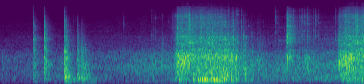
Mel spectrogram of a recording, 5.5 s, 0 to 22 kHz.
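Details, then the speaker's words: 1975 Johnson 15hp long-shaft outboard, fuel dribbled on carburetor, run without water: a few handling clicks, then catches in rough bursts about three seconds before dying; brief run on primed fuel. "i'm going to dribble a little bit of fuel on the carb and see if it'll fire"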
